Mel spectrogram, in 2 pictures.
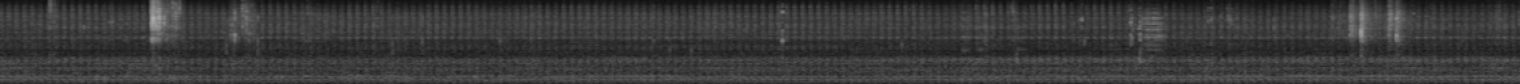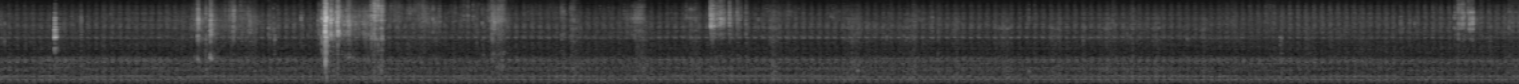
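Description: A steady mechanical hum under a handful of sharp clinks of spoons against plates during a meal. The loudest clink comes about eighteen seconds in.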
